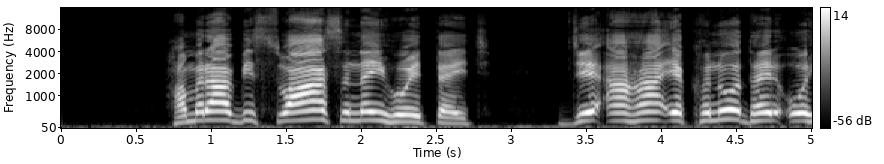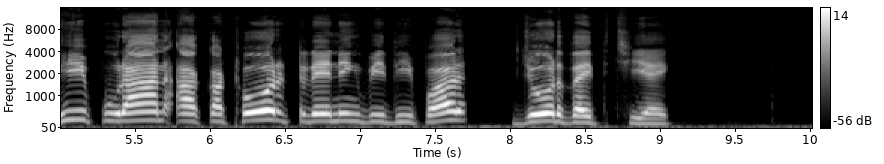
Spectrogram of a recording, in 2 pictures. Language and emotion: Maithili, disgusted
